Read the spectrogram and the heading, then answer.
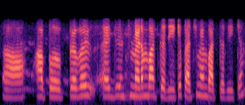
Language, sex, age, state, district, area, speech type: Hindi, female, 30-45, Madhya Pradesh, Chhindwara, urban, conversation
